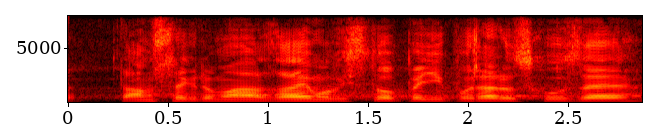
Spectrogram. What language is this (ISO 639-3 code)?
ces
